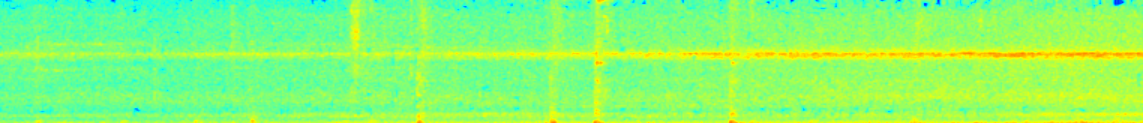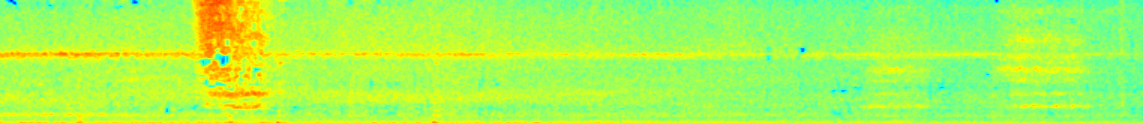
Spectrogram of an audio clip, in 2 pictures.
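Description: Hong Kong Light Rail car rolling slowly past close by, its low rumble growing louder, with a few sharp clicks from the wheels on the track in the first five seconds. A short hiss comes about nine seconds in.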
